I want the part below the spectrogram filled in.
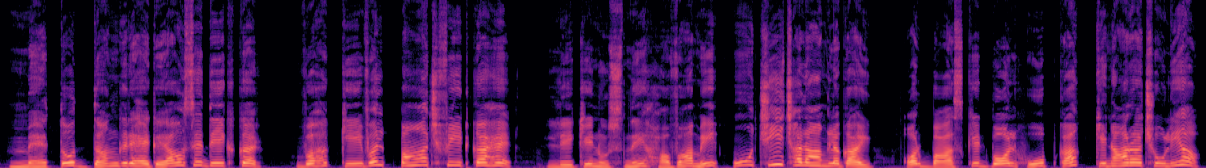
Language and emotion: Hindi, surprised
